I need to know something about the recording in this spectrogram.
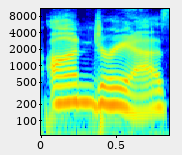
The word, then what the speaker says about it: Andrea: is it andrea or andreas so i am pronouncing first one it's andrea okay i thought so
